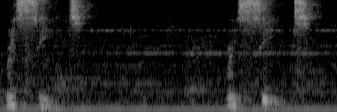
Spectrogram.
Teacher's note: this word we do not pronounce the p it's silent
